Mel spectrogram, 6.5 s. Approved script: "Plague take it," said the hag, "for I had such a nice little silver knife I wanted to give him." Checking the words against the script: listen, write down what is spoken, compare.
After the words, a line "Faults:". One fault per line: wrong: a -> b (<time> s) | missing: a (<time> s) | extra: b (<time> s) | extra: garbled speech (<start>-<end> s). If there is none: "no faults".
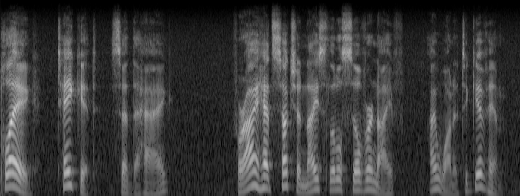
"Plague take it," said the hag, "for I had such a nice little silver knife I wanted to give him."
Faults:
no faults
